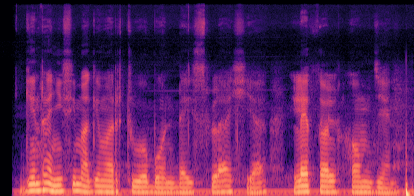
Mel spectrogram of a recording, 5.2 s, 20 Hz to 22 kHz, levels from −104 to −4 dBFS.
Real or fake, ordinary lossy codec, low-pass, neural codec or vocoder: real; none; 19.8 kHz; none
